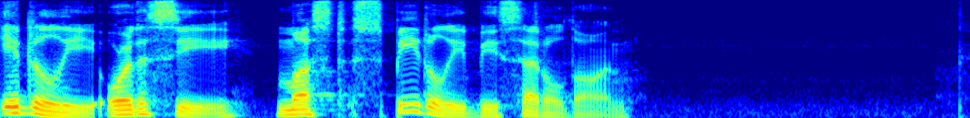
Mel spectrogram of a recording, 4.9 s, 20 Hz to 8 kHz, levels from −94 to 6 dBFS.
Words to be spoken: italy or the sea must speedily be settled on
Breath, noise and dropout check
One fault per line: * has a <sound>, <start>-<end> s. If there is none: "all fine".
all fine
